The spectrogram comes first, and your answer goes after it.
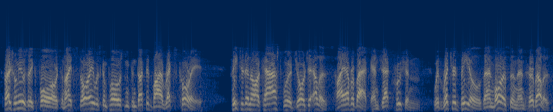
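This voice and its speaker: A man's voice: a little high, sing-song, moderate pace, husky. An American man reading scripted credits as an announcer in 1950s radio style. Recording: thin, tinny old radio recording.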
